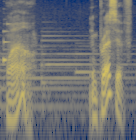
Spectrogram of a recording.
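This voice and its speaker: A wry fortress warden in a video game. His low voice swings in pitch, dry and teasing, with clear music behind it. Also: huge pitch swings, takes it slowly, heavily acted. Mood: amused, teasing.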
